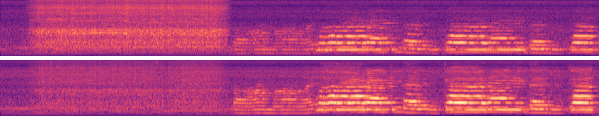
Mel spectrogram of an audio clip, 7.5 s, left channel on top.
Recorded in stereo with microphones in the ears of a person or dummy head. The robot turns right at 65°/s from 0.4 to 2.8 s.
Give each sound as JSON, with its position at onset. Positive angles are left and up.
{"t": 2.9, "sound": "singing", "side_deg": -65, "distance_m": 1.9}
